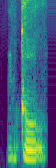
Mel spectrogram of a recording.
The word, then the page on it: NCU: Indian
